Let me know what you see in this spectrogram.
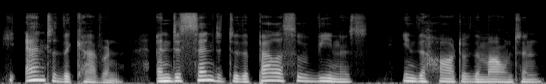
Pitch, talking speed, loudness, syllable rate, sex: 135 Hz, 185 wpm, -18 LUFS, 5.5 syllables/s, male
